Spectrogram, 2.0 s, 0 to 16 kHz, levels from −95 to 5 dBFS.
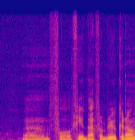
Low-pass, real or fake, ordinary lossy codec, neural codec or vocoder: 14.4 kHz; fake; none; vocoder, 44.1 kHz, 128 mel bands every 512 samples, BigVGAN v2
